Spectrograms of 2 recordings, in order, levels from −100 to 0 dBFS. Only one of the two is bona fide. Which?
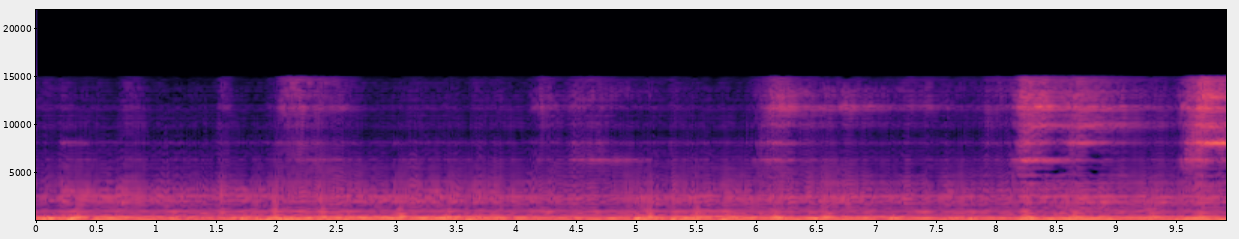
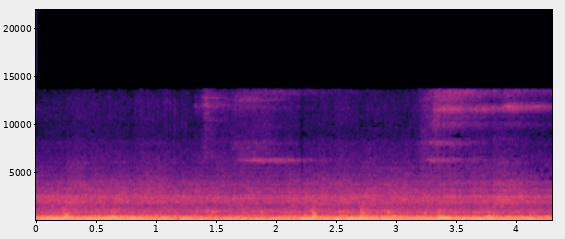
second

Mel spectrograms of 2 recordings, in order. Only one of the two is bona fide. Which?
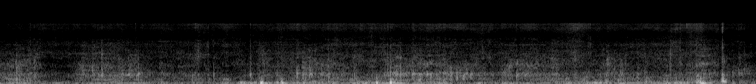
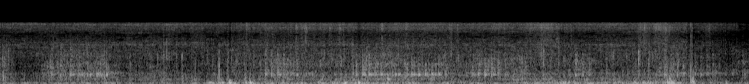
second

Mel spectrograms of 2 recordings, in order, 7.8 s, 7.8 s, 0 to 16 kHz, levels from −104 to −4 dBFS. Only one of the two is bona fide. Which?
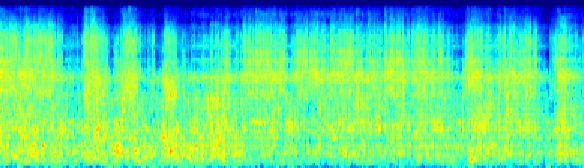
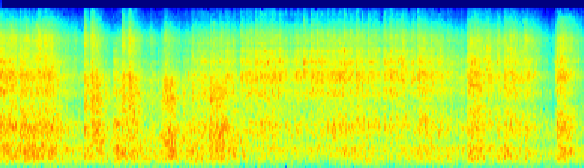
second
